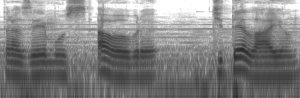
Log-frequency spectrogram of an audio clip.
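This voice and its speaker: A man's voice: medium pitch, steady tone, slow pace, a little mellow. A man with a Brazilian accent doing informal video narration as a channel co-host. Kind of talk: informal video narration about analog horror. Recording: music behind the voice. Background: background music.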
